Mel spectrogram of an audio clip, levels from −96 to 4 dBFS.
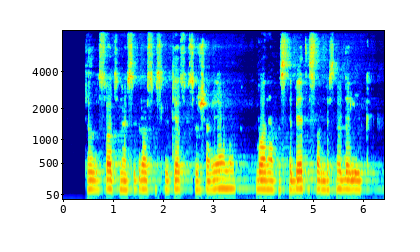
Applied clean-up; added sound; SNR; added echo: none; none; none; reverberation time 0.9 s.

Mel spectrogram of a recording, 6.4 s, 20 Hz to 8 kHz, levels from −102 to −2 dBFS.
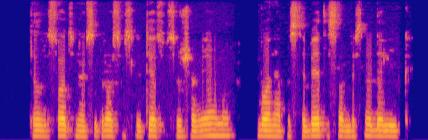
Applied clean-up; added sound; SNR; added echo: none; none; none; none.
